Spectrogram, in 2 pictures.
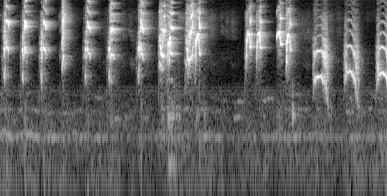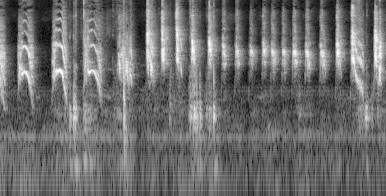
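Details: Long-tailed shrike, a wild bird singing actively, with a song full of imitated phrases: varied loud rapid notes, including ringing repeated chips, arched slurred notes and rising whistles, changing phrases every few seconds, with a faint steady low hum behind.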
